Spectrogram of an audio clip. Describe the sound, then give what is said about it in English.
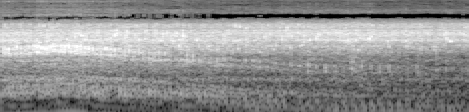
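A French car's engine roars steadily, a loud, rough, continuous drone holding at high power for several seconds as the car, stuck in mud, is given full throttle, with no voices over it. “They're stuck in the mud. Give it the gun,”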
